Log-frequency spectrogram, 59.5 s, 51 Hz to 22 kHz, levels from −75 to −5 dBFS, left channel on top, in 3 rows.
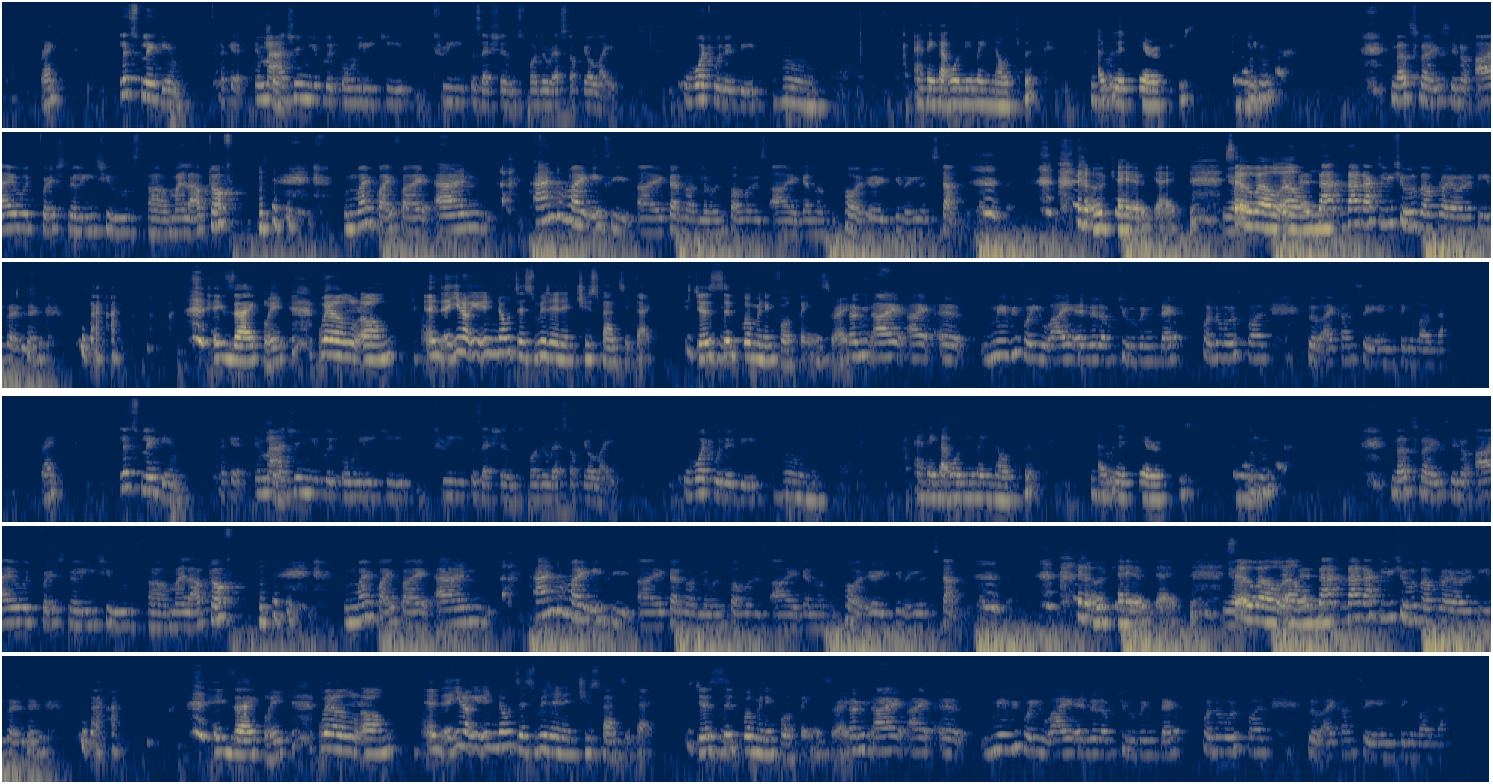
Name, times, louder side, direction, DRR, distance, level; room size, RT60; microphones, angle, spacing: voice 1, 1.6-2.4 2.8-5.4 5.7-8.2 9.0-10.0 11.2-11.3 13.3-13.5 14.5-14.9 16.6-17.0 18.1-23.1 23.5-33.0 33.6-33.8 35.7-36.5 36.9-40.5 44.4-44.6 45.3-45.4 49.1-49.4 51.0-55.4 55.7-58.9, left 4 dB, 20° left, 0.3 m, -41 dB
voice 2, 10.4-10.9 12.2-13.7 14.6-15.8 16.4-16.7 17.0-17.1 23.3-23.7 26.5-26.7 32.9-33.2 33.7-37.6 40.0-40.1 40.7-41.2 42.1-44.9 45.3-48.3 48.8-51.0, left 5 dB, 90° left, 0.4 m, -35 dB
sound 1, 22.9-24.2 24.9-26.4 26.9-28.5 28.8-30.4 30.8-32.5 32.8-34.4 34.8-36.4 36.8-38.4 38.8-40.4, right 1 dB, 55° right, 0.4 m, -40 dB
2.7 x 2.1 x 2.7 m
head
